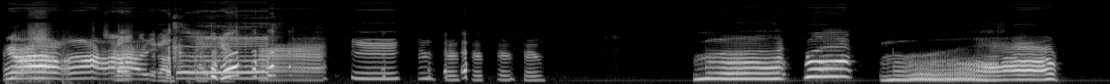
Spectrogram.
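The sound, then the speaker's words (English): A person imitates a Wookiee roar with loud, throaty, warbling groans and moans in several bursts, including a run of short rapid yelps, then two long drawn-out growling wails after a brief pause. “No one's going to do a Wookiee Roar?”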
